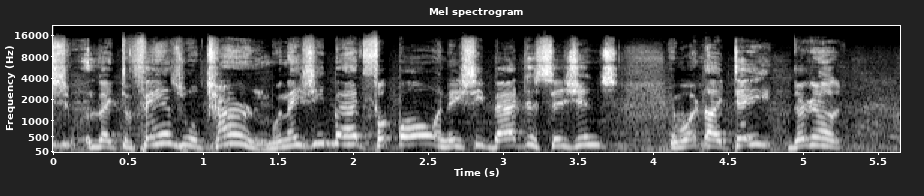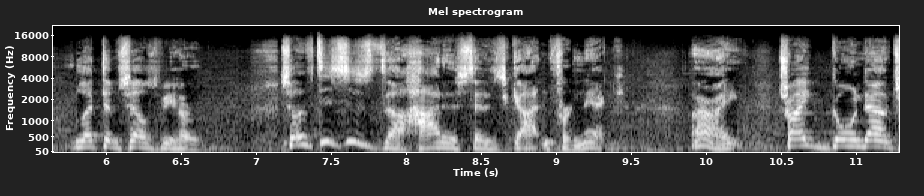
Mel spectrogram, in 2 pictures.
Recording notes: We are LIVE from the Reading Terminal Market in Philadelphia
